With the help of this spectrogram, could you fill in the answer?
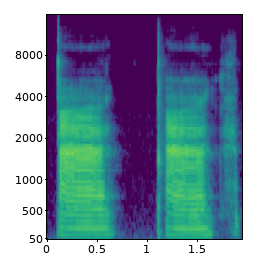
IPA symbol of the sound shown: æ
